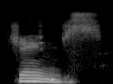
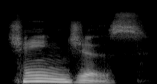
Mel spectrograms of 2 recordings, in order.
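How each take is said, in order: First: The ending is not its own syllable. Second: The ending is a separate extra syllable. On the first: The speaker calls it wrong. "So what I heard was changes" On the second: The speaker calls it right. "But what I should hear is changes"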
